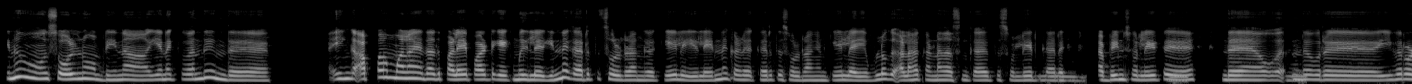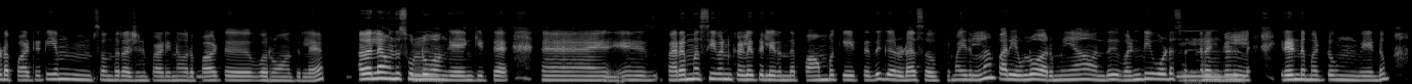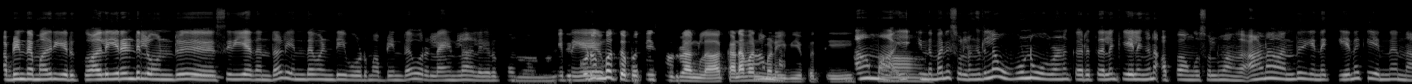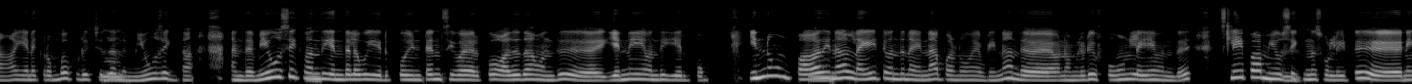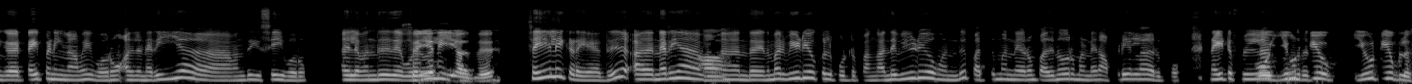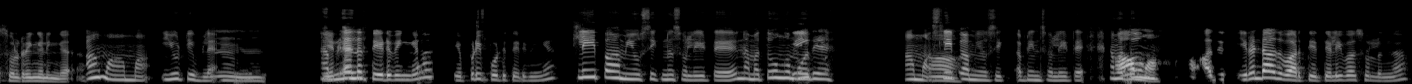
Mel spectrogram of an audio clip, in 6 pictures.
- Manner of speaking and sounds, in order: other background noise; drawn out: "அ"; in English: "லைன்லாம்"; in English: "இன்டென்சிவா"; in English: "ஸ்லீப்பா மியூசிக்ன்னு"; in English: "டைப்"; drawn out: "நெறைய"; in English: "ஸ்லீப்பா மியூசிக்ன்னு"; in English: "ஸ்லீப்பா மியூசிக்"
- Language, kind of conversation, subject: Tamil, podcast, மன அமைதிக்காக கேட்க ஒரு பாடலை நீங்கள் பரிந்துரைக்க முடியுமா?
